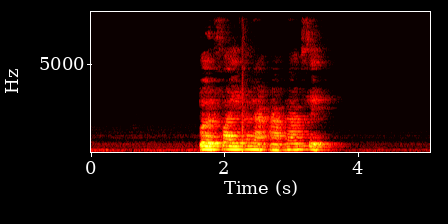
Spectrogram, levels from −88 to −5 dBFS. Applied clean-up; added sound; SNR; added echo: none; Fireworks; 20 dB; reverberation time 0.6 s.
